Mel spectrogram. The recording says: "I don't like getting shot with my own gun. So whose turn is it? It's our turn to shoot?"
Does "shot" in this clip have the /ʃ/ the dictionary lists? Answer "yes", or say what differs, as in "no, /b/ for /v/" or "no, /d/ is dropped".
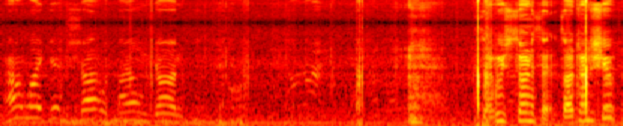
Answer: yes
